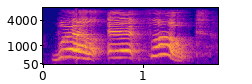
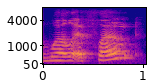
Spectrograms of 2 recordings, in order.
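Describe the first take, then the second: First: It is yelled loudly. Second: It is said at normal volume.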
